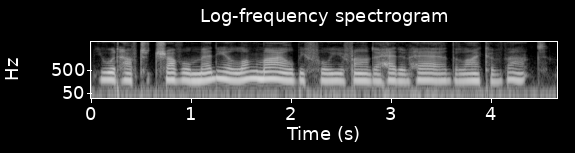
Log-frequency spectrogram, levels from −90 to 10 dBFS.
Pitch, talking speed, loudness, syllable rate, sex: 185 Hz, 255 wpm, -16 LUFS, 5.3 syllables/s, female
